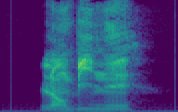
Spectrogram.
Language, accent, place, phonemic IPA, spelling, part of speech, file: French, France, Lyon, /lɑ̃.bi.ne/, lambiner, verb, LL-Q150 (fra)-lambiner.wav
- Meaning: to dawdle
